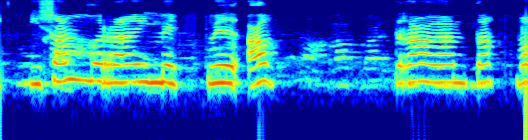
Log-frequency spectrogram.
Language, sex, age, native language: Icelandic, male, 18-19, Icelandic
